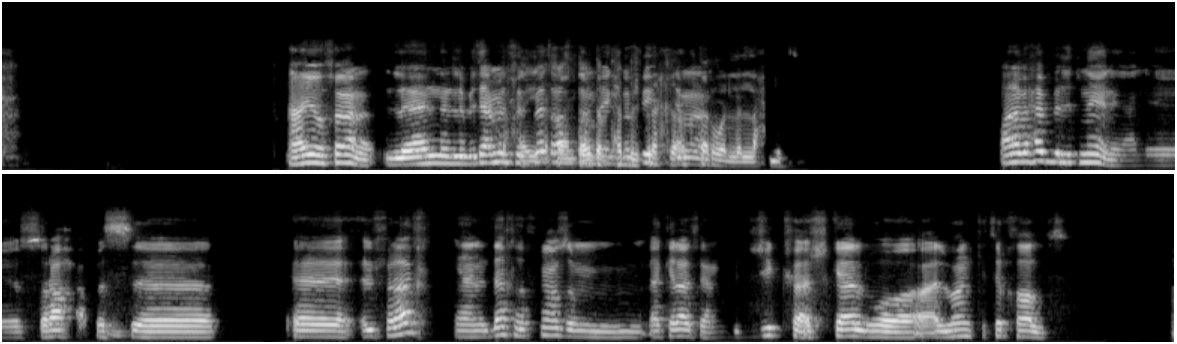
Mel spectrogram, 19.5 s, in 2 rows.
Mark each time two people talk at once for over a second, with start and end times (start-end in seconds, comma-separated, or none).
4.2-6.0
